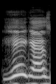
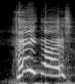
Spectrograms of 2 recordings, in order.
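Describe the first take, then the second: First: It is said calmly, with little energy. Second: It is said excitedly, with more energy.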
